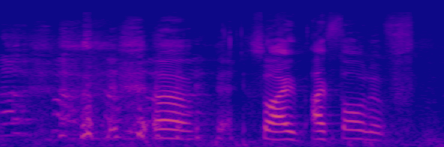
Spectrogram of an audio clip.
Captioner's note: audience laughing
